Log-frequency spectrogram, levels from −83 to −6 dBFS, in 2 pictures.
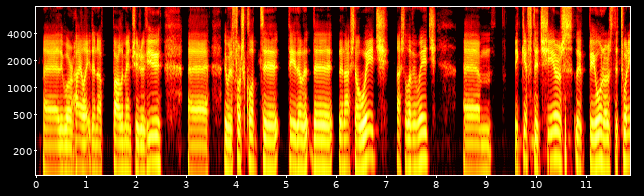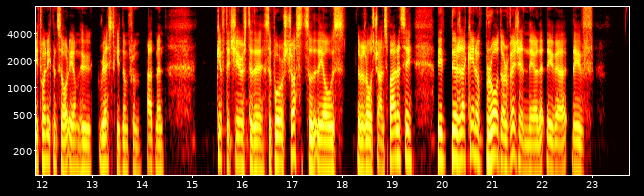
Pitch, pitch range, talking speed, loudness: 130 Hz, 120-145 Hz, 165 wpm, -17 LUFS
